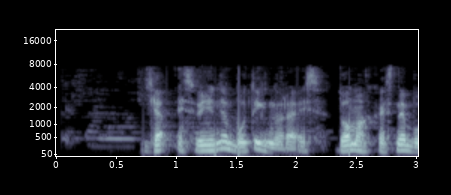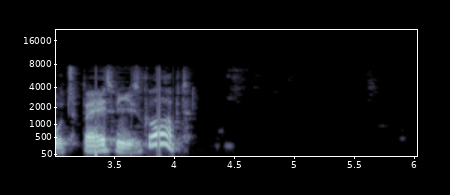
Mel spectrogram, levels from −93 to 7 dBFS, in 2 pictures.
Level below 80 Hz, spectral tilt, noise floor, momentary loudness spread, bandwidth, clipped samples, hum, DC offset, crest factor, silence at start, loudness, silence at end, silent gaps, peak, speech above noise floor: -56 dBFS; -6.5 dB/octave; under -90 dBFS; 5 LU; 7.8 kHz; under 0.1%; none; under 0.1%; 20 dB; 0.4 s; -23 LUFS; 1.9 s; none; -4 dBFS; over 68 dB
